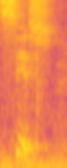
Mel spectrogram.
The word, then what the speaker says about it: cis: signed because i signed so they contract it like this they pronounce it cis which basically expresses how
